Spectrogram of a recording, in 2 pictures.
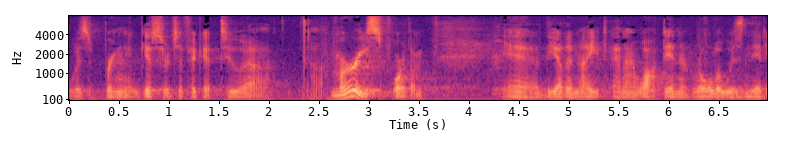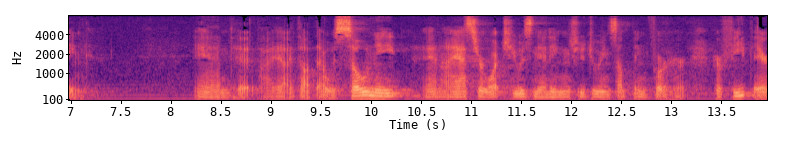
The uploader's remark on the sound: was delivered at The People’s Church of Somerville, NB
